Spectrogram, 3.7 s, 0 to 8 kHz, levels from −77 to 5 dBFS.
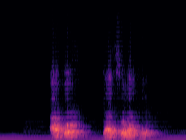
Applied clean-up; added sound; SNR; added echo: neural separator model SepFormer DNS4.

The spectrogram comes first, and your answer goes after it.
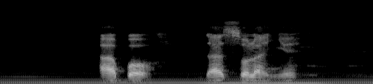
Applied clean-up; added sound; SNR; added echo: none; none; none; none.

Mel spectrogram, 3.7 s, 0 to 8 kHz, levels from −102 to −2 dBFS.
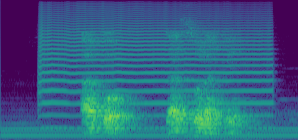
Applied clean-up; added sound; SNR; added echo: none; Trumpet; 12 dB; reverberation time 0.9 s.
